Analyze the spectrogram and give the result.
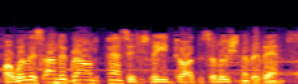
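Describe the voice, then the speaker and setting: A man's voice: on the low side, big pitch swings, fast. A man announcing a 1940s radio serial with dramatic, theatrical, suspenseful cliffhanger narration. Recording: muffled, noisy vintage radio recording.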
